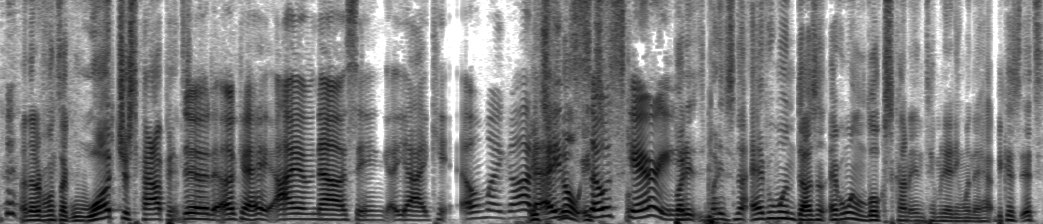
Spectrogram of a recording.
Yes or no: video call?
no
